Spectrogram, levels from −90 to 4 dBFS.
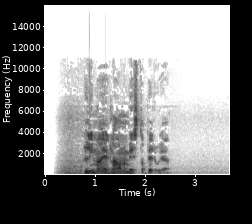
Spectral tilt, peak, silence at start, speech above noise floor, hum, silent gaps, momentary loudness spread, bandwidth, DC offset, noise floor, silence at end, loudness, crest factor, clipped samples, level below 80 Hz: -4.5 dB/octave; 0 dBFS; 0.3 s; 40 dB; none; none; 19 LU; 11.5 kHz; under 0.1%; -54 dBFS; 1.2 s; -14 LUFS; 18 dB; under 0.1%; -54 dBFS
